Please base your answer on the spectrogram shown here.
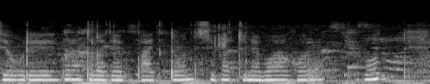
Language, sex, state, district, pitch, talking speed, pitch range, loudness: Chakma, female, Tripura, Unakoti, 210 Hz, 125 wpm, 205-215 Hz, -14 LUFS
